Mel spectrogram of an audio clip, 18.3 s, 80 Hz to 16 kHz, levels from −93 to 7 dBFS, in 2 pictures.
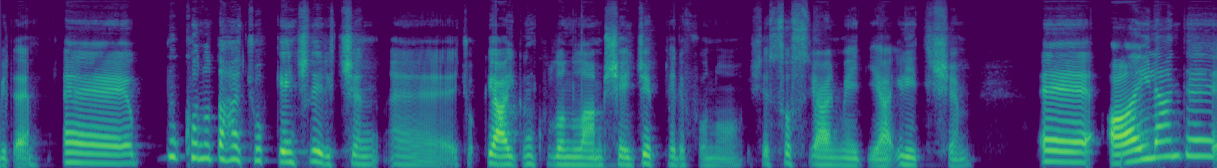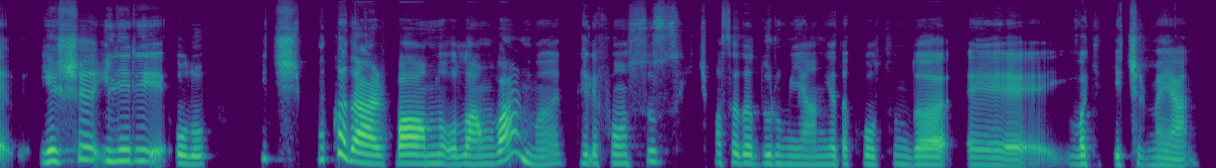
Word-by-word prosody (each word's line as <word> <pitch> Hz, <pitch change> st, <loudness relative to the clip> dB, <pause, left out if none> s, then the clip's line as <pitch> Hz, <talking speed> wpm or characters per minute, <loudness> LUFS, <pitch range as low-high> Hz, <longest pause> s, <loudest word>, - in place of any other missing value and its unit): bir 150 Hz, -, -7 dB
de, 160 Hz, -, -3 dB, 0.2 s
eee, 195 Hz, -2 st, +3 dB, 0.3 s
bu 330 Hz, -2 st, 0 dB
konu 295 Hz, -2 st, 0 dB
daha 275 Hz, -2 st, +3 dB
çok 250 Hz, -2 st, -7 dB
gençler 220 Hz, 0 st, +3 dB
için, 170 Hz, 0 st, -4 dB
eee, 80 Hz, -2 st, -9 dB
çok -, -, -20 dB
yaygın 170 Hz, +1 st, +6 dB
kullanılan 165 Hz, -1 st, -1 dB
bir -, -, -5 dB
şey; 160 Hz, -3 st, +1 dB
cep 185 Hz, +3 st, -1 dB
telefonu, 75 Hz, -, -11 dB
işte, -, -, -11 dB
sosyal 80 Hz, 0 st, -3 dB
medya, 75 Hz, -1 st, -4 dB
iletişim. 150 Hz, -4 st, -5 dB, 0.5 s
Eee, 220 Hz, -2 st, +6 dB
ailende 335 Hz, -, +6 dB, 0.2 s
yaşı 235 Hz, +4 st, +1 dB
ileri 240 Hz, -2 st, -2 dB
olup 175 Hz, -2 st, -3 dB, 0.4 s
hiç 285 Hz, 0 st, -6 dB
bu 265 Hz, -, -10 dB
kadar 205 Hz, -, +3 dB
bağımlı 190 Hz, 0 st, +5 dB
olan 175 Hz, +1 st, -3 dB
var 240 Hz, -, +2 dB
mı? 195 Hz, -, -8 dB
Telefonsuz 195 Hz, +4 st, -9 dB
hiç -, -, -23 dB
masada 195 Hz, -3 st, -5 dB
durmayan 175 Hz, -2 st, -8 dB
ya 175 Hz, 0 st, -7 dB
da 170 Hz, -, -7 dB
koltuğunda, 165 Hz, -, -4 dB
eee, 415 Hz, -, -6 dB
vakit 175 Hz, +1 st, -6 dB
geçirmeyen? 160 Hz, -4 st, -6 dB
185 Hz, 140 wpm, -23 LUFS, 165-230 Hz, 0.5 s, yaygın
